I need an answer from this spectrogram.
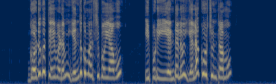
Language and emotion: Telugu, angry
